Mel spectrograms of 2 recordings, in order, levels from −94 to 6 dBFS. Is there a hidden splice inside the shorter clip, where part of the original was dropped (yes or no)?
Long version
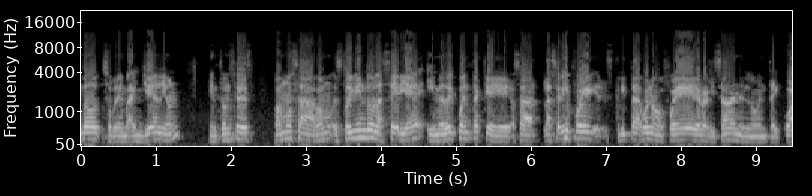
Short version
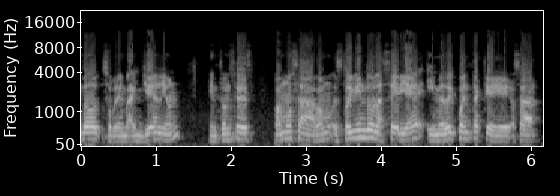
no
